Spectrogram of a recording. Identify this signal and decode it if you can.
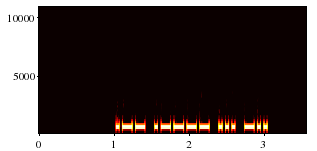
Morse code, heard as a keyed tone, about 27 wpm, 700 Hz. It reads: W1SD
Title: USA Call Signs - 4 Characters - 4x Character Spacing - 28wpm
